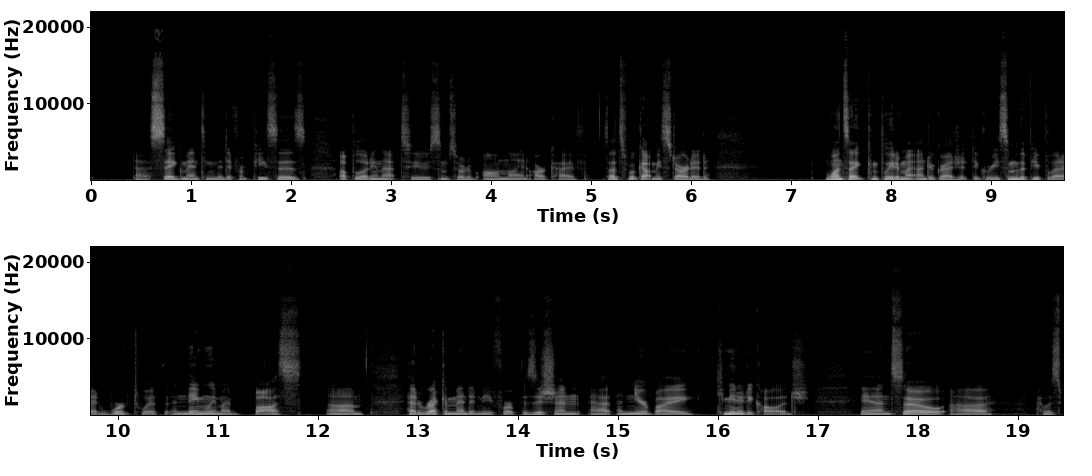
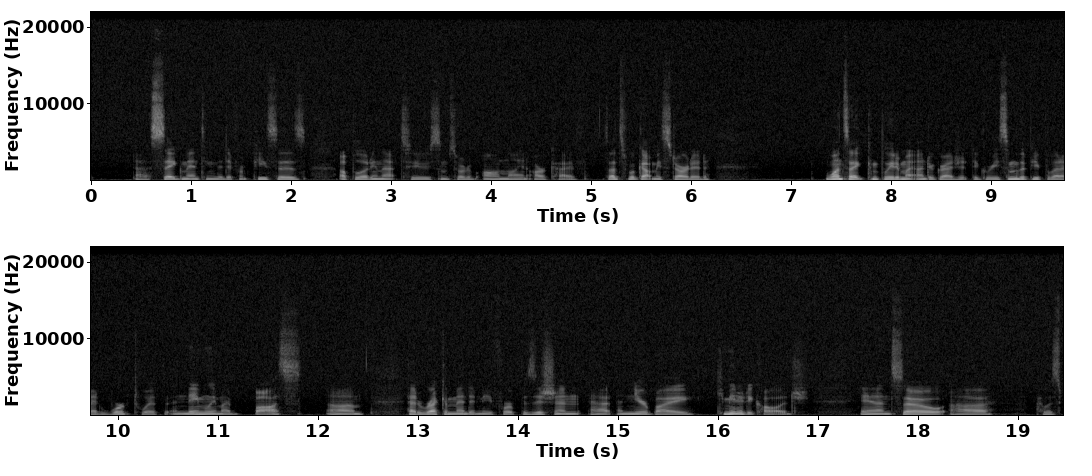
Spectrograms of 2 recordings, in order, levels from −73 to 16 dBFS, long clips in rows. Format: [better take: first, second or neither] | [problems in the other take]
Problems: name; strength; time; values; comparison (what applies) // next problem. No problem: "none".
first | hiss; noticeable; throughout; 20 dB below the speech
